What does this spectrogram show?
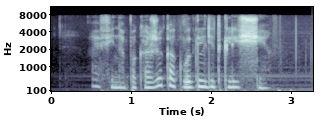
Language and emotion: Russian, neutral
